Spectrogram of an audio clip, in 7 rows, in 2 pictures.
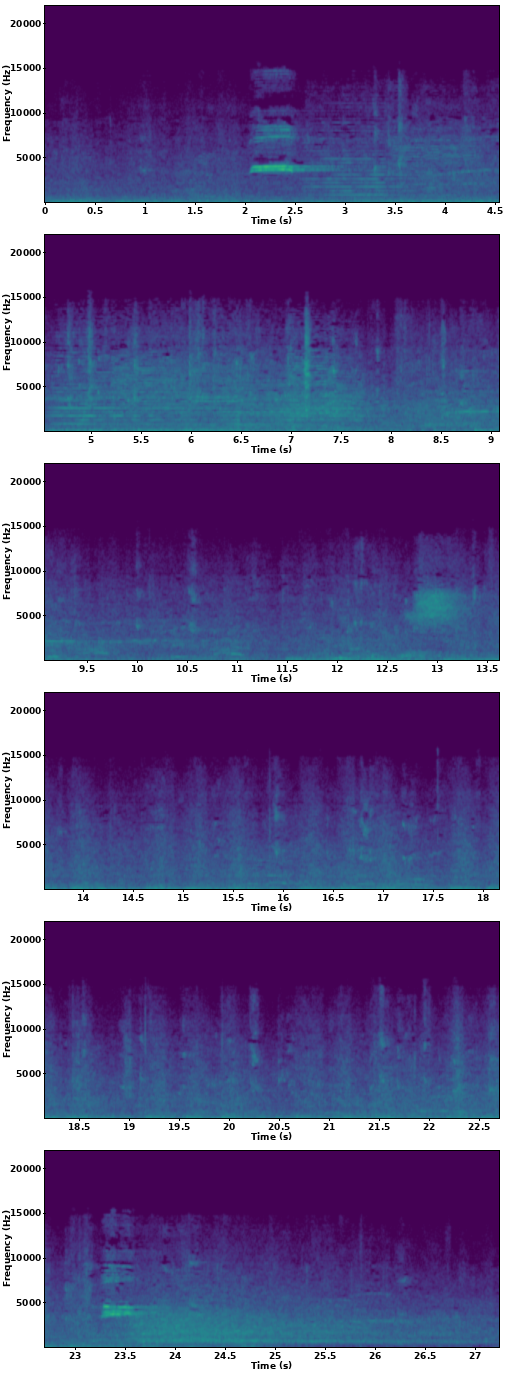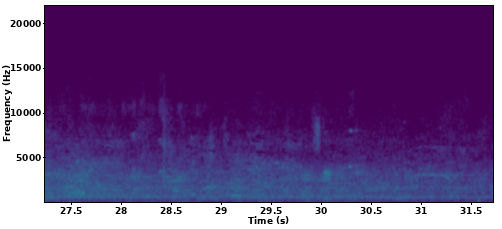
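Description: Basketball game sound in an arena: the ball bouncing on the hardwood court amid crowd and court noise. Two brief shrill tones come about 2 seconds in and again around 23 seconds, and the crowd noise swells briefly just after the second.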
